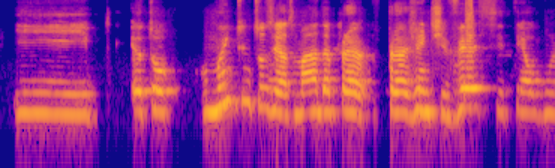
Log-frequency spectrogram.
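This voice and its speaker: A woman's voice, fairly high in pitch. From Brazil. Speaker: physicist, invited colloquium speaker. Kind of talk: casual setup chat before talk; academic lecture (colloquium talk). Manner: halting, many repetitions.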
